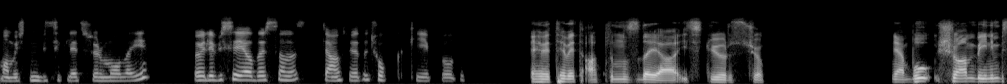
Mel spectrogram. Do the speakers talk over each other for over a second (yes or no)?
no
